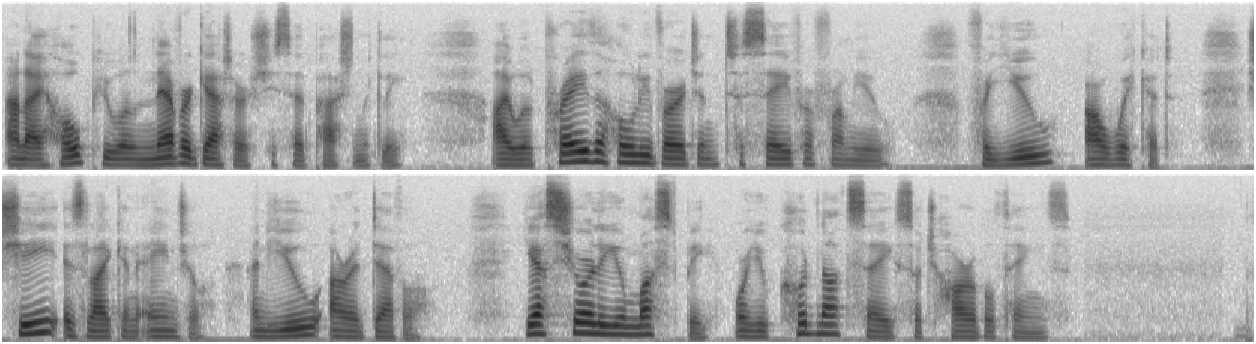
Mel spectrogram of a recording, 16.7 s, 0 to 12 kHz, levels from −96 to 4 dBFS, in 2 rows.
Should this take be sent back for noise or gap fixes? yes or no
no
